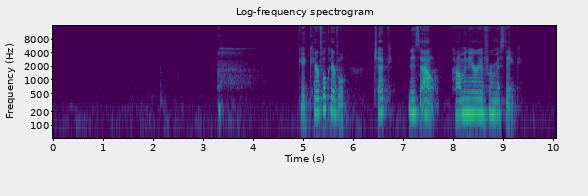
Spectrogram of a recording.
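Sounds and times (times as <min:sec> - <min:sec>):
woman sighing: 0:03.3 - 0:04.2.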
